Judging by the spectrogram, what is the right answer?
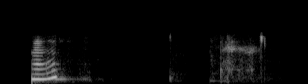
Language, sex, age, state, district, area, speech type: Hindi, female, 18-30, Bihar, Vaishali, rural, conversation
